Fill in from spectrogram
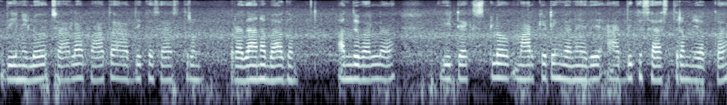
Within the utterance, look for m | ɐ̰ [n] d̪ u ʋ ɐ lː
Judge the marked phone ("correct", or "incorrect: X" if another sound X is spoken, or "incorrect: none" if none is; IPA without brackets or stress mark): correct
